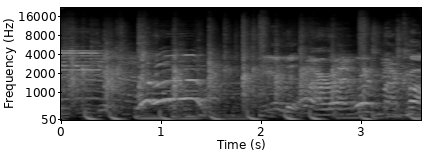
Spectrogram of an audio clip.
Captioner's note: cheers, applause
